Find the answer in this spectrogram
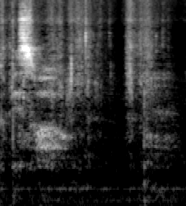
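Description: A woman whispering close to the microphone, in breathy bursts.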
